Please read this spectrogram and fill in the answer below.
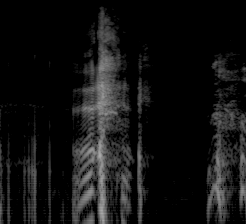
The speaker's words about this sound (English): excuse me. That old cough just pops up there.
